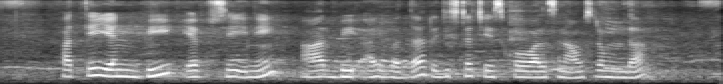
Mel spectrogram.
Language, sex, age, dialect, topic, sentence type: Telugu, female, 31-35, Telangana, banking, question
